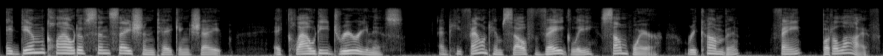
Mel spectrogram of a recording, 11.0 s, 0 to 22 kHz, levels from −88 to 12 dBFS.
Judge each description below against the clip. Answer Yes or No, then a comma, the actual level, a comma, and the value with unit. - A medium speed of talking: No, slow, 110 wpm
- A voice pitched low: No, medium, 170 Hz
